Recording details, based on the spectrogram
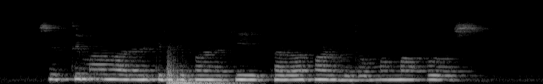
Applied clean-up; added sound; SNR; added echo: none; Explosion; 4 dB; reverberation time 0.6 s.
